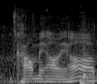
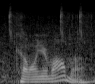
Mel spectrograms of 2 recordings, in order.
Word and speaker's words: Kamehameha: I thought it was Kamehameha, but they said come on your mama.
